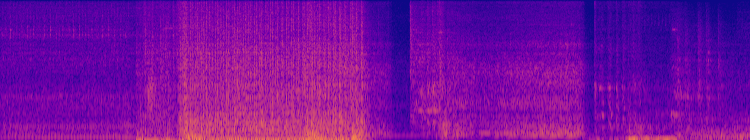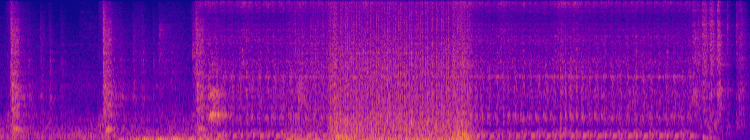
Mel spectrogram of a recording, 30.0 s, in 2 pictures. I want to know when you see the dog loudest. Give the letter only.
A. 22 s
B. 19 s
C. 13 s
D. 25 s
B.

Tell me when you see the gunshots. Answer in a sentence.
The gunshots can be heard from 2.7 to 7.3 s and from 20.7 to 24.5 s.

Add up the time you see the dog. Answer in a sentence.
You can hear the dog for 2 seconds altogether.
